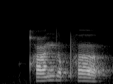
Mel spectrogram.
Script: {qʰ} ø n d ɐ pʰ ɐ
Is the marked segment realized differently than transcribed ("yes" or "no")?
no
